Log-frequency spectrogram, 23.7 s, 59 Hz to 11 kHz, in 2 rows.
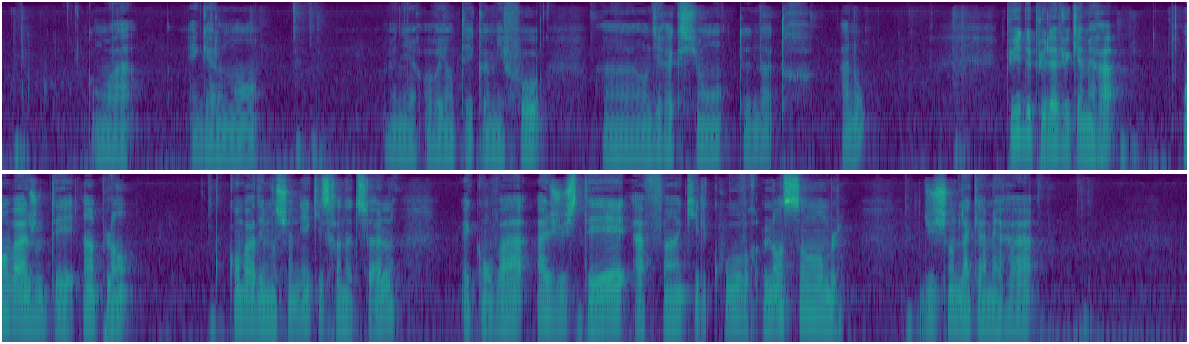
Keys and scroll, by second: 1.8 r, 8.9 KP_0, 10.5 shift+a, 13.3 s, 14.5 s, 16.0 g, 20.3 s, 21.6 g.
